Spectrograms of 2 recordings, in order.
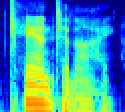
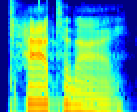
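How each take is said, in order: First: An extra n sound comes before the second t. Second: No n sound comes before the second t. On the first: The speaker calls it wrong. "putting an extra N in it" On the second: The speaker calls it right.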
